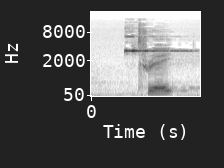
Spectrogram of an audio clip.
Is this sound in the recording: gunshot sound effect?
no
